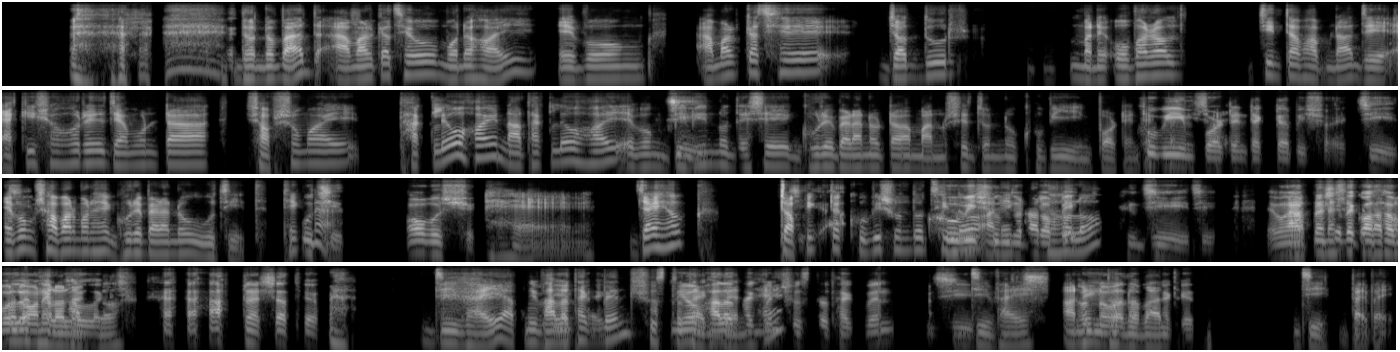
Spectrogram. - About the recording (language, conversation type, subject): Bengali, unstructured, আপনি কি সারাজীবন একই শহরে থাকতে চান, নাকি বিভিন্ন দেশে ঘুরে বেড়াতে চান?
- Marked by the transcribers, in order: chuckle; other noise; laugh; laugh; laughing while speaking: "আপনার সাথেও"; chuckle; laugh; sniff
